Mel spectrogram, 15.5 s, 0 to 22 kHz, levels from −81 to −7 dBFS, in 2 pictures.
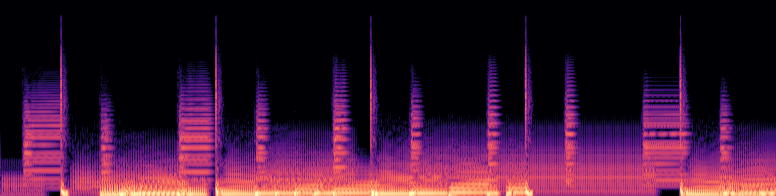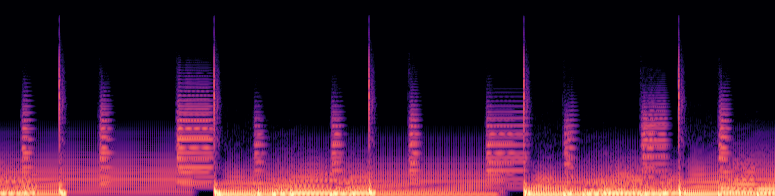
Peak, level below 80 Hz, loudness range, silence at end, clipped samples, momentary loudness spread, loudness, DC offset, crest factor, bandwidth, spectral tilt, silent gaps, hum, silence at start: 0 dBFS; -18 dBFS; 3 LU; 0 s; under 0.1%; 13 LU; -19 LUFS; under 0.1%; 16 dB; 7.8 kHz; -7.5 dB/octave; none; none; 0.2 s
